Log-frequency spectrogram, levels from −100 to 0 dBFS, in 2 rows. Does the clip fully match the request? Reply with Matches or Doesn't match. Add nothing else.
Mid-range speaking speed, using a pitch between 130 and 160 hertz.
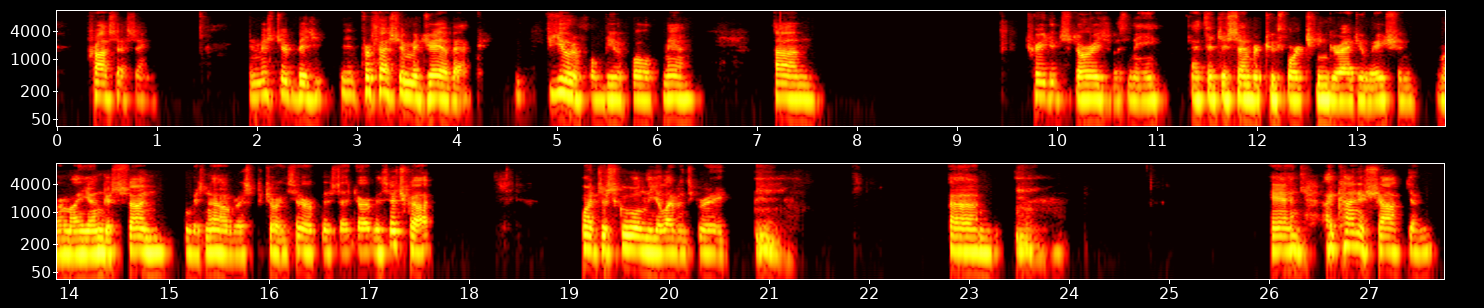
Doesn't match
